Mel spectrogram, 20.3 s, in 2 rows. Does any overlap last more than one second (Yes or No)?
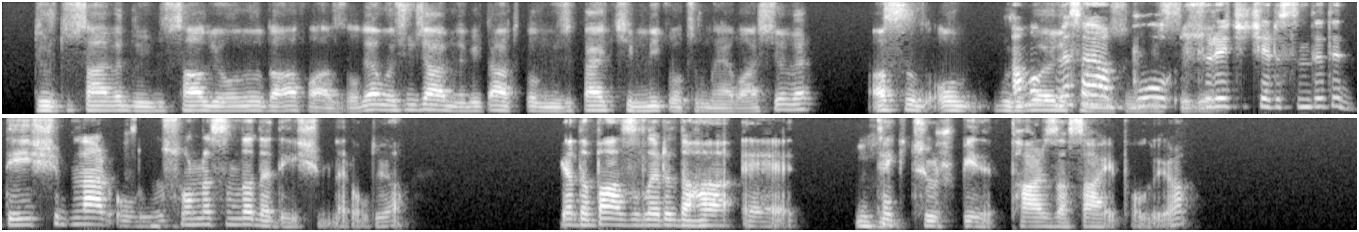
Yes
